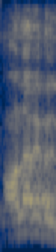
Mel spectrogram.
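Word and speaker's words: honorable: না আমরা কি বলি অনারেবল পার্সন এইচ আবার সাইলেন্ট অ এর মত উচ্চারণ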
